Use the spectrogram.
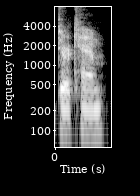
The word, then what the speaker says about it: Durkheim: French name and uh since he pronounces it Dirk ham and he's you know written like textbooks I believe he wrote a textbook on like basic uh classical sociology uh which would obviously entail a Durham I'm going to pronounce it the way he pronounces it oh the concept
